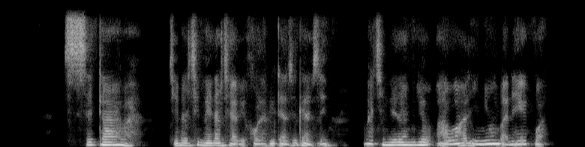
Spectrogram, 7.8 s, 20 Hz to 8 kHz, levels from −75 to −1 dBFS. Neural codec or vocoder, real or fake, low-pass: codec, 16 kHz, 2 kbps, FreqCodec, smaller model; fake; 7.2 kHz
